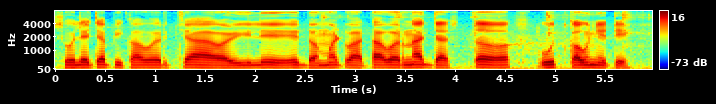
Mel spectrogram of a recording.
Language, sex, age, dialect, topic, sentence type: Marathi, male, 25-30, Varhadi, agriculture, question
